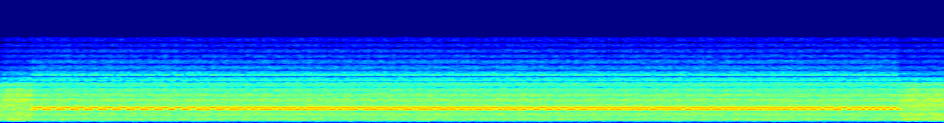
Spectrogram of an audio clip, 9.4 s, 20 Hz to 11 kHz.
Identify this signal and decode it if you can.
NAVTEX (SITOR-B), 100 baud, 170 Hz shift, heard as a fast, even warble, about 1360 Hz centre, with radio static. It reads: SDZC PXIF OYYV HSBU KYOB FICC YAPD DTRZ IVHK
